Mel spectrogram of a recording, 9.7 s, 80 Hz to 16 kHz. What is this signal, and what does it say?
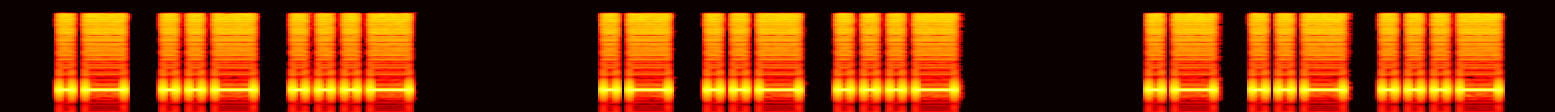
Morse code, heard as a keyed tone, about 15 wpm, 800 Hz. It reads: AUV AUV AUV
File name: Short Runs / Short Runs-mp3s / AUV AUV4 @13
